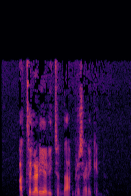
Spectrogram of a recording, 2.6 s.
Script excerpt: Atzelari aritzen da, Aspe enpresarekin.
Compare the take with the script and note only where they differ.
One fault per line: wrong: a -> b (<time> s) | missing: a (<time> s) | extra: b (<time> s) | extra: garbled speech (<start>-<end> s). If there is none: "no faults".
missing: Aspe (1.4 s)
